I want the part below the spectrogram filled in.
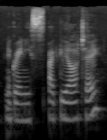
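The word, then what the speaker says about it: Negroni Sbagliato: So instead, I've gone for a Negroni Spagliato. – Okay. – I have no idea if I'm saying that correctly. – Sounds right. Just say it quickly.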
